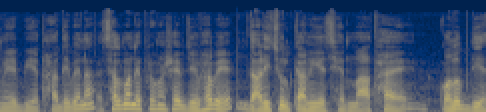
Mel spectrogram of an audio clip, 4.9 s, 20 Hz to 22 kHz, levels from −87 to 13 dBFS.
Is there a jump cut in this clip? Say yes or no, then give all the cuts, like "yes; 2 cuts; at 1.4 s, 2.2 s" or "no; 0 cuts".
yes; 2 cuts; at 1.0 s, 2.4 s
